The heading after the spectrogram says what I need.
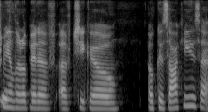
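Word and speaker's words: Chieko Okazaki: It reminds me a little bit of Chico Okazaki.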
